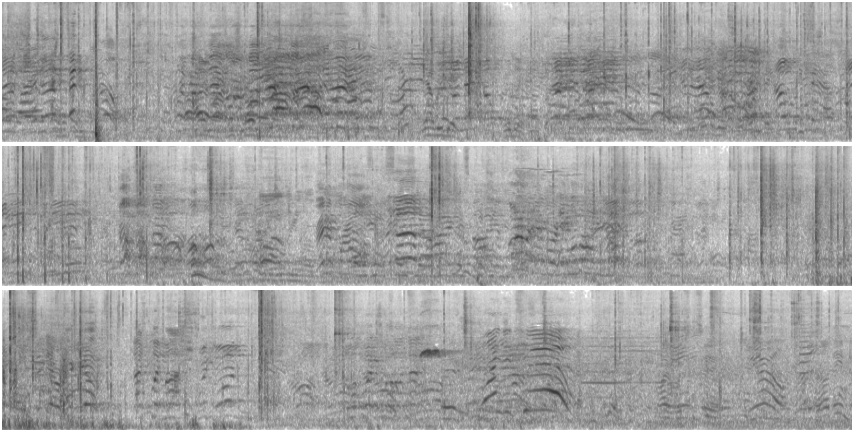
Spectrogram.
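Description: Ball hockey play: sticks clacking and the ball knocking against sticks and boards, with one loud sharp crack about a second in, under indistinct shouting from players and spectators. A low rumble rises for a couple of seconds past the two-thirds mark.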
